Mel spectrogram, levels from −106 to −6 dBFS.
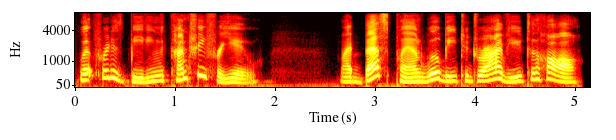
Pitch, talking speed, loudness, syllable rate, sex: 180 Hz, 210 wpm, -21 LUFS, 5.2 syllables/s, female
